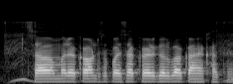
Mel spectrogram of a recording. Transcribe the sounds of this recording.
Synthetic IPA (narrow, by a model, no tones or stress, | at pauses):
saməɾeəkawũɳʈsapəjsakəɽɡəlbakãːj̃kʰat̪e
